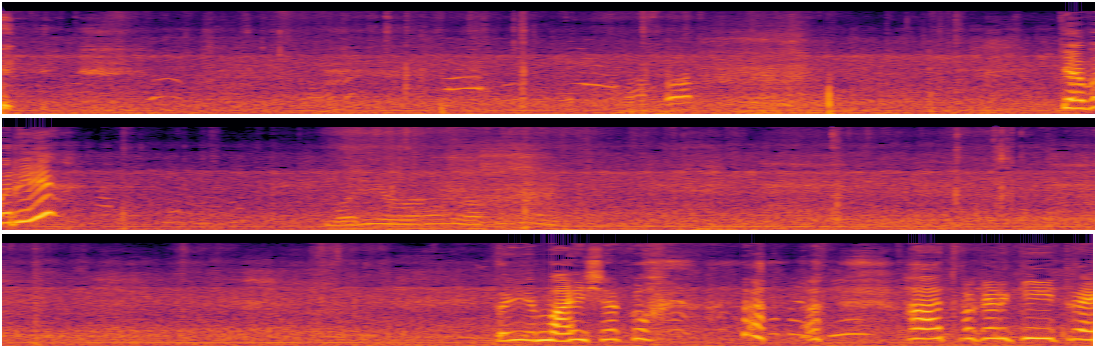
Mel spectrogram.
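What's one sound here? Footsteps scrape on rocky ground.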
